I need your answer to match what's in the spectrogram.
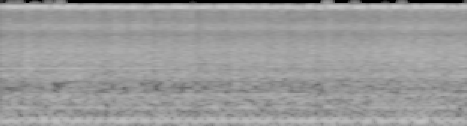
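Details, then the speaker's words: Honda CF after cleaning heavily carboned injectors to cure strong misfiring: steady even idle with smooth low hum, no stumble, taking throttle properly—normal idle. "हमें यह बहुत ही ज्यादा missing कर रही थी India actress के बहुत ज्यादा बंद है अल्हम्दुलिल्लाह गाड़ी में रहिए प्रॉपर्ली एक्सीलरेटर ले रही है"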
